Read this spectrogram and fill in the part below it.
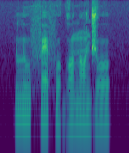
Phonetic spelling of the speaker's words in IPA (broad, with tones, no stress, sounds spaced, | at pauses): l u˦ f ɛ˧ f o˨ ɡ ɔ˨˦ n ɔ̃˦˨ d͡ʒ o˨˦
